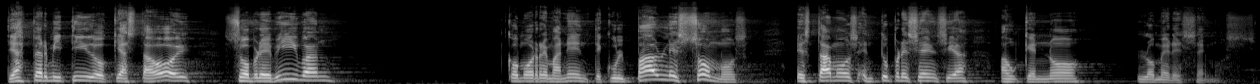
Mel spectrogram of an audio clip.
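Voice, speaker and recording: A man preaching a sermon in a Honduran Spanish accent, speaking slowly and emphatically, with sudden loud rises and soft drops. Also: on the high side, clear, resonant tone. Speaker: apostle preaching. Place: large church hall. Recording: reverberant church hall.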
